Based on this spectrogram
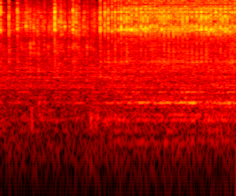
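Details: Bicycle rear freewheel clicking while pedaling: quick sharp ticking speeding into steady dense clicking as the wheel turns; pawls and springs in the ratchet may be gunked up and need overhaul and lubrication (suspected).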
